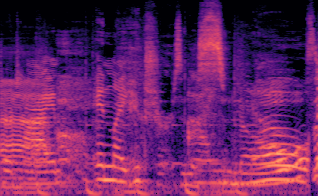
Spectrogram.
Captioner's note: gasps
